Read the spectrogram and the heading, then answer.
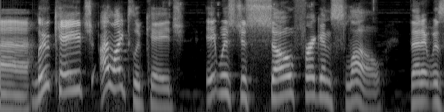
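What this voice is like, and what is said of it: Usual voice. Nothing is said of it.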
